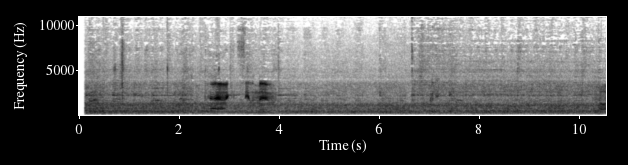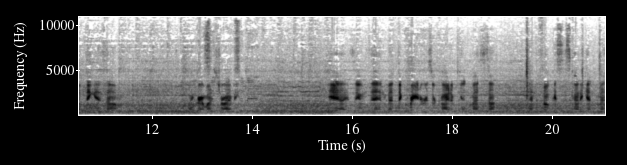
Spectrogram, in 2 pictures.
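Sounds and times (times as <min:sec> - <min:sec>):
road and tyre noise in car: 0:00.1 - 0:21.0
person speaking: 0:12.7 - 0:14.2.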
